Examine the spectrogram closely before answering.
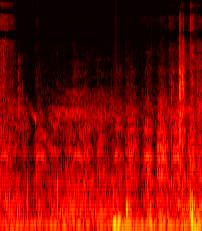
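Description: A dog pants nearby.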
